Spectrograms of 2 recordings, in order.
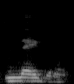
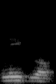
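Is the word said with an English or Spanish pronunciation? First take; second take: Spanish; English. First: The word has a Spanish pronunciation. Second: The word has an English pronunciation. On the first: "according to the rules of pronunciation" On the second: "in English we pronounce it Negro"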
